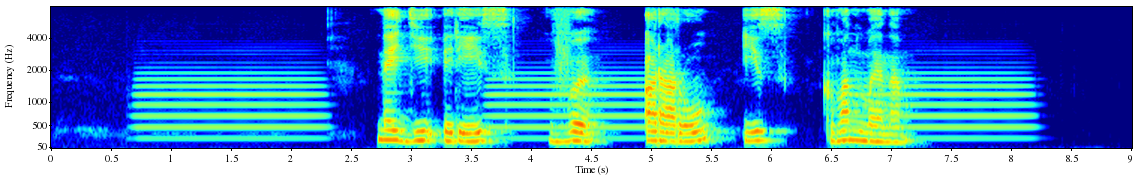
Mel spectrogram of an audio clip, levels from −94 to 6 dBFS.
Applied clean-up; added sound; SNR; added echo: none; Wind instrument, woodwind instrument; 14 dB; none.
